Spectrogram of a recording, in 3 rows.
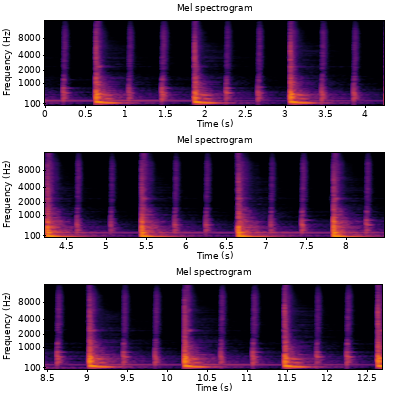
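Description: Drum kit played slowly in triplets with a single-paradiddle sticking. An accented tom stroke falls on every beat, about one every 1.2 s, moving between the floor tom and the small tom, with two soft snare taps between accents.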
